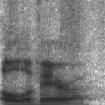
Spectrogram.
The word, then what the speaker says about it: Oliveira: Well, Cowboy Oliveira, it's pronounced Oliveira.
